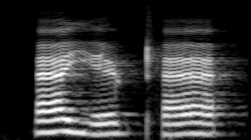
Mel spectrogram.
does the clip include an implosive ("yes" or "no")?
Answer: no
